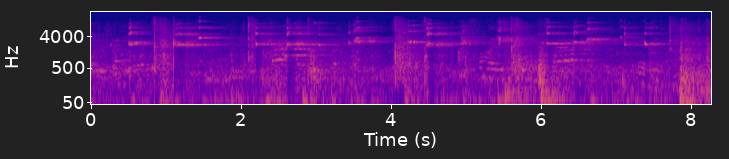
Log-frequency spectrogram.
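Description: Badminton hall ambience: sharp racket-on-shuttlecock hits and short shoe squeaks on the court floor, mixed with voices echoing in the large hall.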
